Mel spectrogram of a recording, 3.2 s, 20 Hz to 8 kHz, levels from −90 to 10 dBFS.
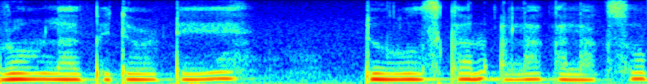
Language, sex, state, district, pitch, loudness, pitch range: Nagamese, female, Nagaland, Kohima, 200 Hz, -15 LUFS, 195-205 Hz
